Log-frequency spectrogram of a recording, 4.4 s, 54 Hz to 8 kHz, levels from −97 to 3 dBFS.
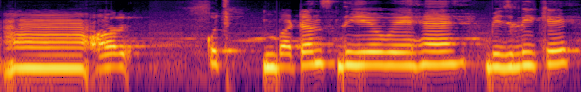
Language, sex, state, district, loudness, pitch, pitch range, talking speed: Hindi, female, Chhattisgarh, Raipur, -11 LUFS, 235 Hz, 210-245 Hz, 125 wpm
